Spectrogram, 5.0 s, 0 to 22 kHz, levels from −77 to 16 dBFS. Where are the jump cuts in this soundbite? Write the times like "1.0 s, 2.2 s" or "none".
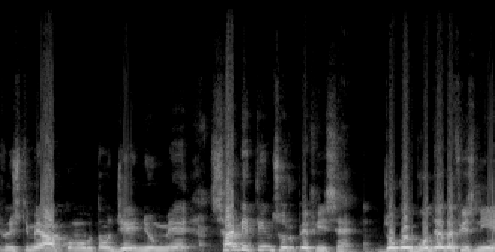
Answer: none

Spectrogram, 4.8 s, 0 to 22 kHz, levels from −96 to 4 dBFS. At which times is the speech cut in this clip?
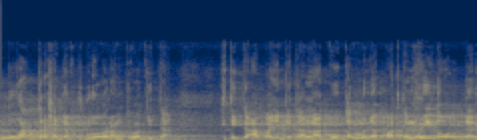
none

